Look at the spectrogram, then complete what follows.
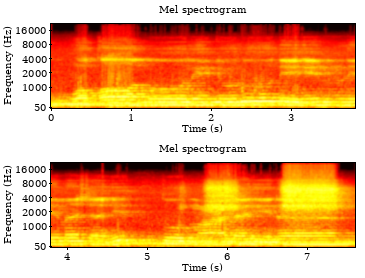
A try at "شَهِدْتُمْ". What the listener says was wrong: Shin yang kurang menyebar. Sha.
